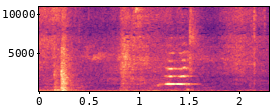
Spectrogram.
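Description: Steady low background hum of a noisy shop, with a sharp knock a quarter-second in and a brief high tone about halfway through.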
